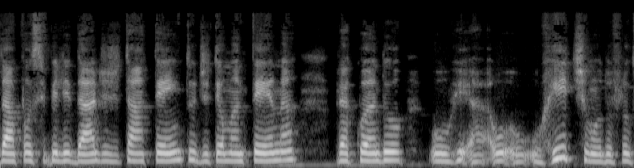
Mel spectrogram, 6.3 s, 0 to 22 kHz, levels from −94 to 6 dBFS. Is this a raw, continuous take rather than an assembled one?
yes; 0 cuts

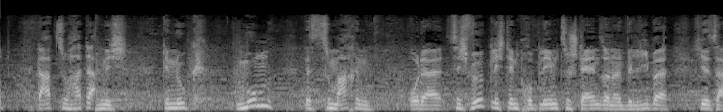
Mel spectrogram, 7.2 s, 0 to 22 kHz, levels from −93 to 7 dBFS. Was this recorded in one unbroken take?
no; 1 cut; at 1.0 s

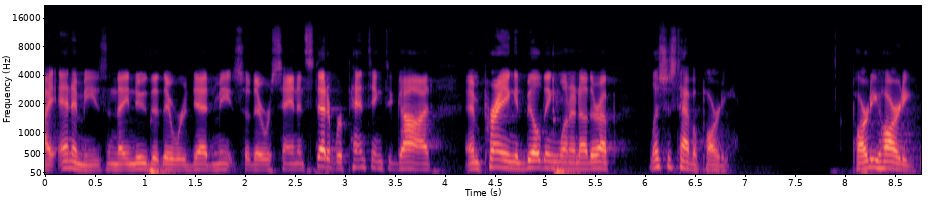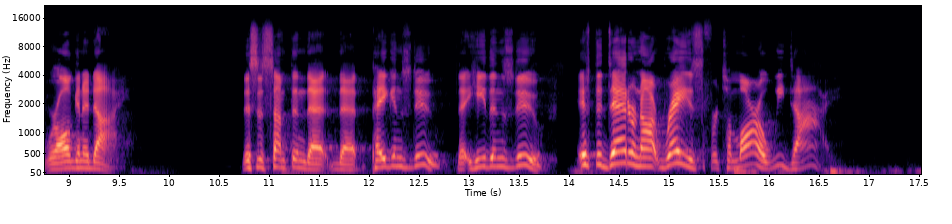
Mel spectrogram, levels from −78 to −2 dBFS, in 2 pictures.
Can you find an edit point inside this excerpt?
yes; 2 cuts; at 13.9 s, 15.3 s

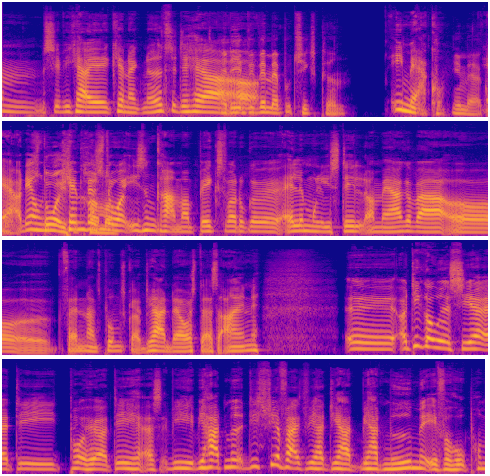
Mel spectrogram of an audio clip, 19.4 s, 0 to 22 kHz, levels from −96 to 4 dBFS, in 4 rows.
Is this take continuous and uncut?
yes; 0 cuts

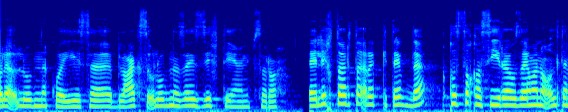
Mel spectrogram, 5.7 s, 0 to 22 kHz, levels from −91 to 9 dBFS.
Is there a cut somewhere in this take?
yes; 1 cut; at 3.0 s

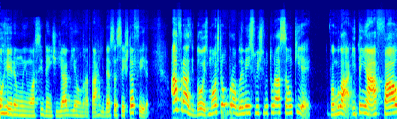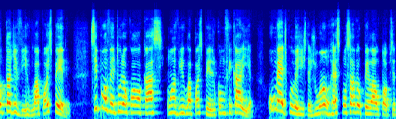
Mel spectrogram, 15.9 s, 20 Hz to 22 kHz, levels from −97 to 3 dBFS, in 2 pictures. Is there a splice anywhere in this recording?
no; 0 cuts

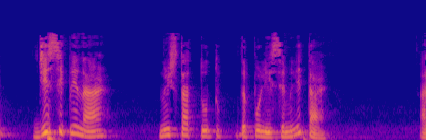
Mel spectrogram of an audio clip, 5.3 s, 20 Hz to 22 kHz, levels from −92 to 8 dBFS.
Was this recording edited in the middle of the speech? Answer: no; 0 cuts

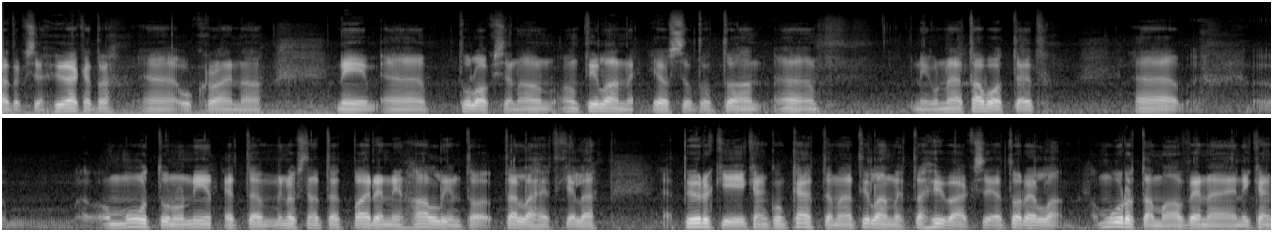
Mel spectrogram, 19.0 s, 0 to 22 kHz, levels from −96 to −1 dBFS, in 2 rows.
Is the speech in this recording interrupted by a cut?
yes; 3 cuts; at 4.7 s, 11.1 s, 17.7 s

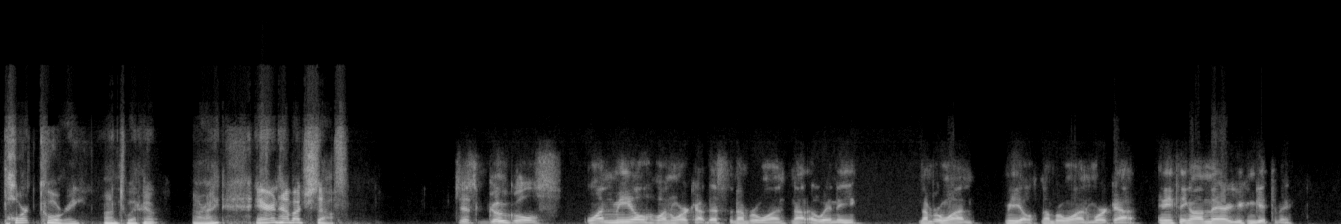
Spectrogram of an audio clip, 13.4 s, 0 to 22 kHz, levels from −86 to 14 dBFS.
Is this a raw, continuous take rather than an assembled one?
yes; 0 cuts

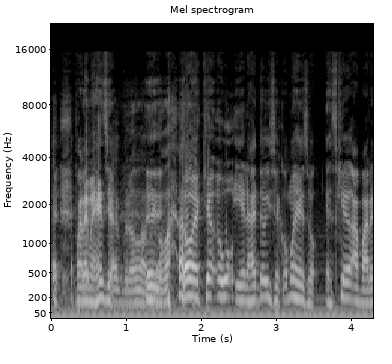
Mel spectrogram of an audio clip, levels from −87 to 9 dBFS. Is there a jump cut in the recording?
yes; 1 cut; at 2.4 s

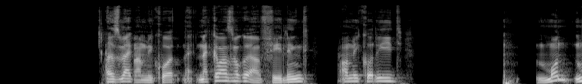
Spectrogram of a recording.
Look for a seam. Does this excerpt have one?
yes; 2 cuts; at 1.3 s, 3.4 s

